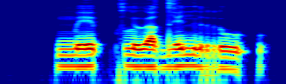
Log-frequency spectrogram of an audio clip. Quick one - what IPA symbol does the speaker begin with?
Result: m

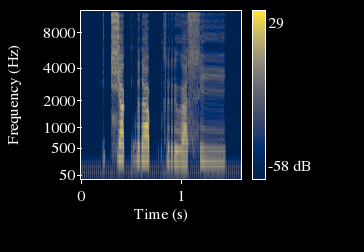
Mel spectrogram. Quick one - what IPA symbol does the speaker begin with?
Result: t͡ɕ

